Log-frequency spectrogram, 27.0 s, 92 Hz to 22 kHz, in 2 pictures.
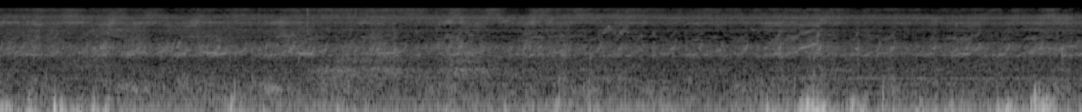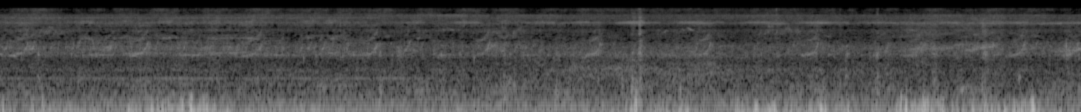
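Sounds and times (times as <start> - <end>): wind buffeting microphone: 0.0 - 19.7, 20.9 - 27.0
insects trilling: 0.0 - 27.0.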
